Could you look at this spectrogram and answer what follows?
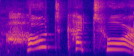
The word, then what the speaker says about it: haute couture: or home couture, or whatever that word is that you just pronounced a little while ago. – Haute couture, in the fashion world.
